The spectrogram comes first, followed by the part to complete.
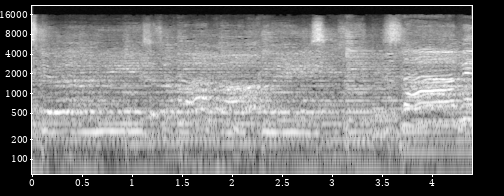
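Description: Live worship music: a woman singing lead over acoustic guitar, a hand drum and piano.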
